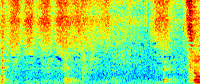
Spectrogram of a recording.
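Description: Faint rubbing of a hand pressing and smoothing a paper flower sticker down onto a journal page.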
